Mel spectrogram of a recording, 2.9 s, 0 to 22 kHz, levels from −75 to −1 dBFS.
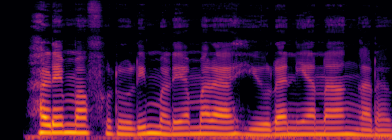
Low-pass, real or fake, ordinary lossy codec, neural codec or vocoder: none; real; none; none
